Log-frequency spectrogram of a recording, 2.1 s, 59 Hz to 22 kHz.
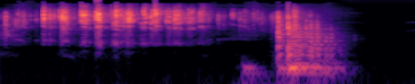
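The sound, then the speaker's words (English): Six dice, rolled as hope dice in a game, rattle and shake for about a second, then clatter onto a hard surface in a short burst before falling silent. “So roll my hope dice, which is 6 dice.”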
